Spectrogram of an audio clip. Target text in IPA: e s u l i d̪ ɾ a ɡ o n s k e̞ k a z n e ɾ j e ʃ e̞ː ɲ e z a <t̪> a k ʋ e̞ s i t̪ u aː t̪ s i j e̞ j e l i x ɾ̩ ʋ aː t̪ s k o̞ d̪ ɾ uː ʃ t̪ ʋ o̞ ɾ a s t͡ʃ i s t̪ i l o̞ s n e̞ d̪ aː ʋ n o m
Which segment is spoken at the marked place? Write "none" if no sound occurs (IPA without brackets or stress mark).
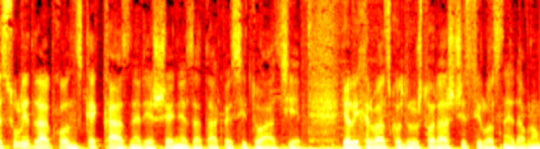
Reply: t̪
